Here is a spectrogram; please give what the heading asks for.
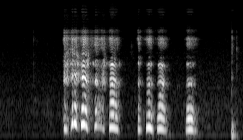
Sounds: Laughter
